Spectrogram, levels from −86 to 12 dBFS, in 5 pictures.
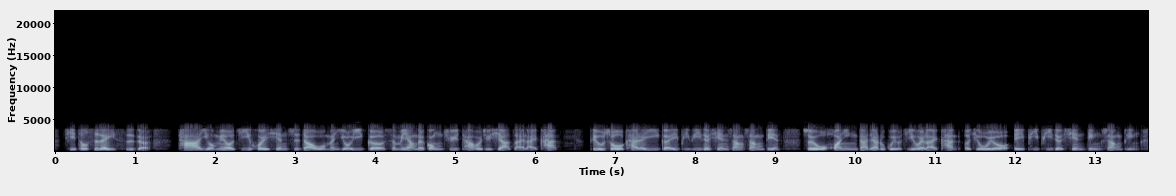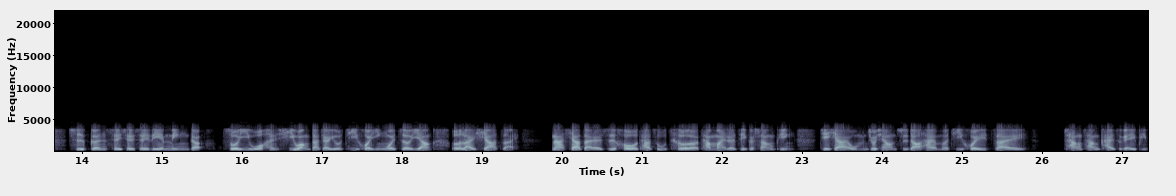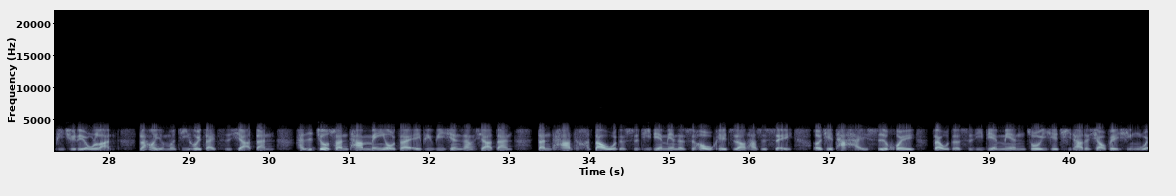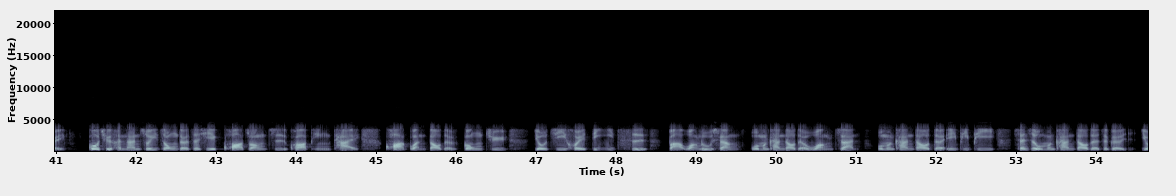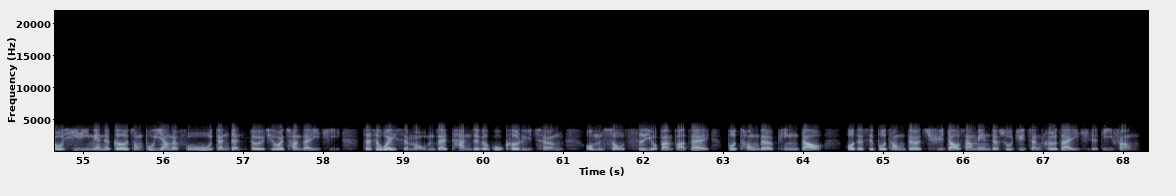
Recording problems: phone-call audio; nothing above 3.5 kHz

